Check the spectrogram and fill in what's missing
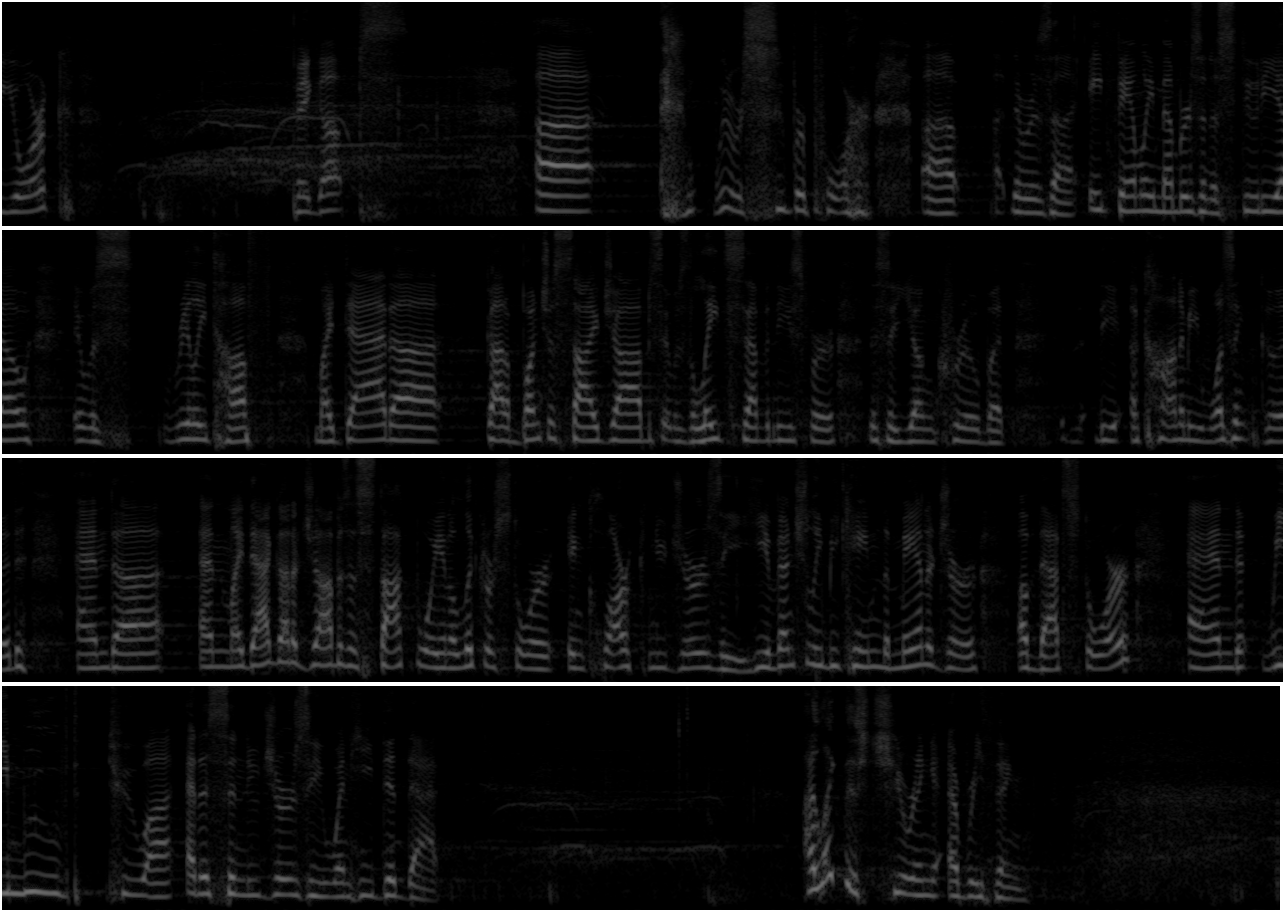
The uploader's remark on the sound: a keynote that I gave at the BeachBody Coach Summit in 2016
